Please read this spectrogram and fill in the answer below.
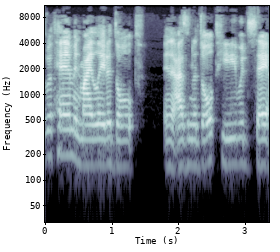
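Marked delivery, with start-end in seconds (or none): none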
